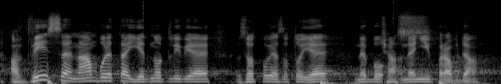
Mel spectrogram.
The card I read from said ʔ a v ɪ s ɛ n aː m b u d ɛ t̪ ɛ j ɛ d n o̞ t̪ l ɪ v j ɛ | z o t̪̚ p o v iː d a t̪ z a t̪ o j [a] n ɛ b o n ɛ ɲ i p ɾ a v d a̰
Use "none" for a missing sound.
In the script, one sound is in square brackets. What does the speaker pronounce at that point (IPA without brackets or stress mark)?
ɛ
